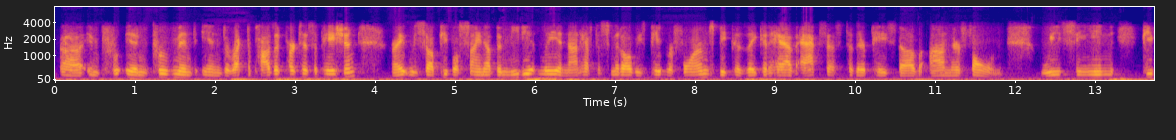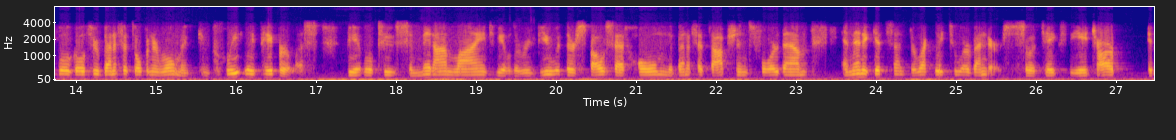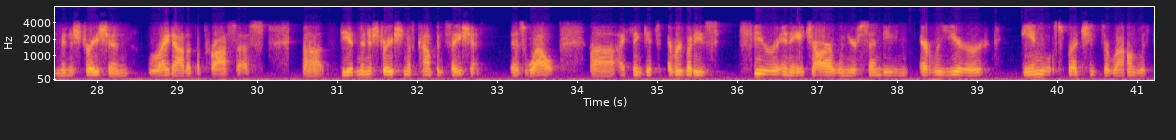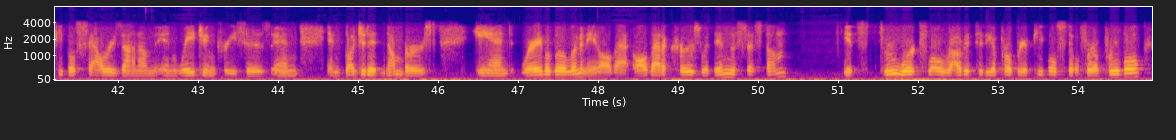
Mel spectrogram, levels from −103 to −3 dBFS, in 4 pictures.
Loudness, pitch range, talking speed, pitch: -26 LUFS, 110-130 Hz, 155 wpm, 120 Hz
